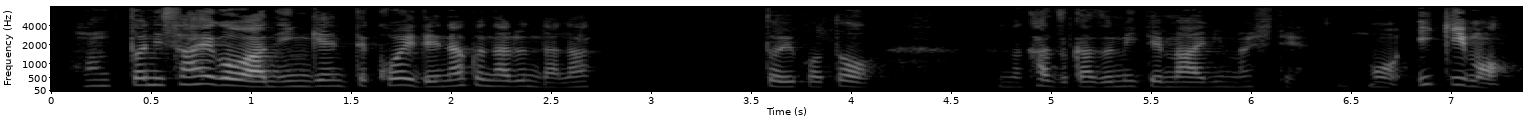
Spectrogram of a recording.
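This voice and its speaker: Give me a woman pastor preaching an earnest sermon, with loud stresses and soft, quiet endings. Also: medium pitch.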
